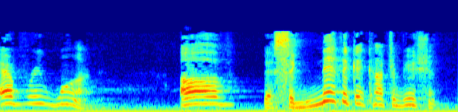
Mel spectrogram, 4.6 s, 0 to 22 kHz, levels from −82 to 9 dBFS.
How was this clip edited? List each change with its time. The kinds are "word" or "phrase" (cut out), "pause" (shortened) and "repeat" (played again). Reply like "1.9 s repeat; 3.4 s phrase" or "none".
2.6 s phrase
